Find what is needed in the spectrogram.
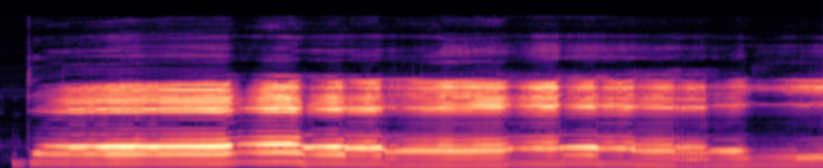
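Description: A solo man singing Gregorian chant, unaccompanied. He enters just after the start on a long held note, then moves through a melody that steps mostly downward.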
